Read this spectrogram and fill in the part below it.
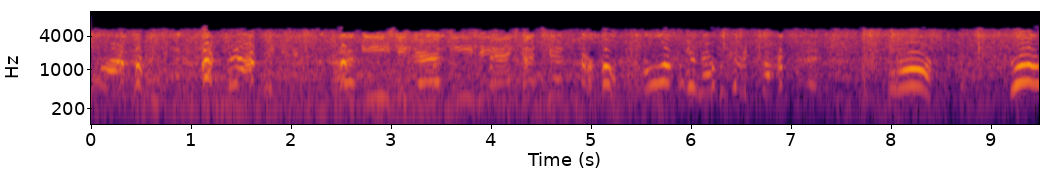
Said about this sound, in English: Fighting desperately but helplessly in the savage riptide,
